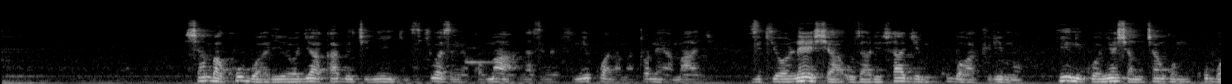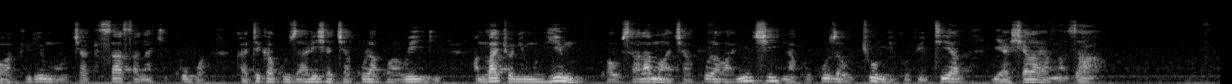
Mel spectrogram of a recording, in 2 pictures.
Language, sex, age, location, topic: Swahili, male, 25-35, Dar es Salaam, agriculture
